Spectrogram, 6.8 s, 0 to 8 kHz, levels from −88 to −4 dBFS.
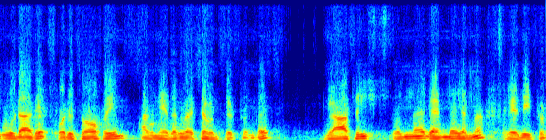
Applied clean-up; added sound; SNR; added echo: neural separator model SepFormer DNS4.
